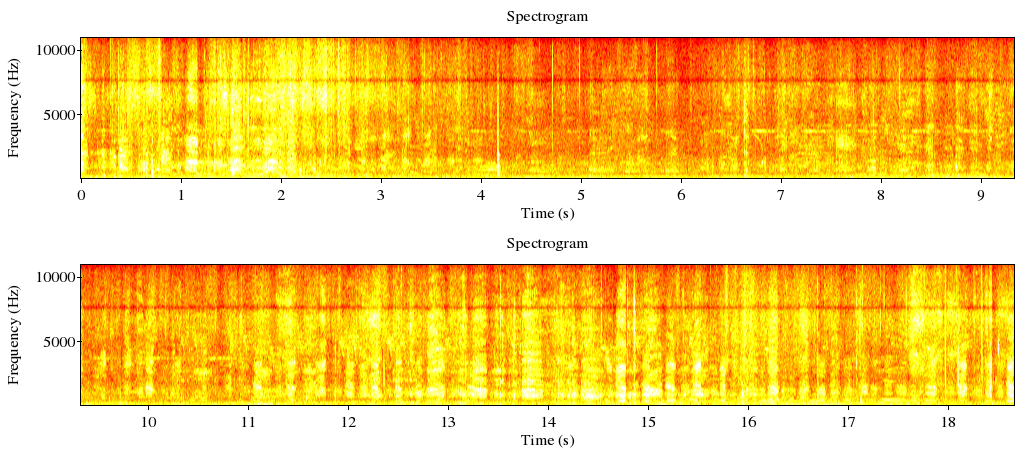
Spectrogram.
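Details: Bulldogs playing with Toto at a park: quick, breathy panting runs through most of the stretch at roughly two pants a second, with scuffling, a few sharp knocks and steady outdoor background noise.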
